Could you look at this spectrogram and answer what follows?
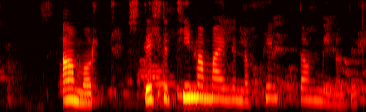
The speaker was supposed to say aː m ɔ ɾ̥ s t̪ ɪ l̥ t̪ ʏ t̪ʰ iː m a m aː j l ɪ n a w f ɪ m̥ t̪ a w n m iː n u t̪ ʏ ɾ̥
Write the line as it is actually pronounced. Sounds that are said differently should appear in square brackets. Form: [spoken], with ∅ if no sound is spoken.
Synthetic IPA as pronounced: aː m ɔ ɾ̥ s t̪ ɪ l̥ t̪ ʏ t̪ʰ iː m a m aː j l ɪ n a w f ɪ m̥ t̪ a w n m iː n u t̪ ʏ ɾ̥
